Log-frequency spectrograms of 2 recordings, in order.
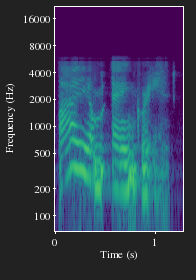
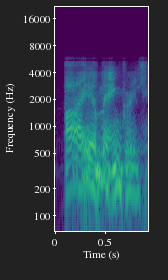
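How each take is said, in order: First: I hit hardest, falling off; I am angry with I stressed. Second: Am pressed hard and held; I am angry with am stressed. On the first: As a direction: lean on the word I. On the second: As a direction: push on the word am. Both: Real, not acted.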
